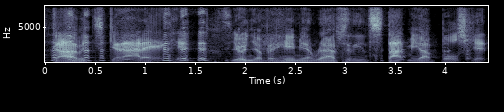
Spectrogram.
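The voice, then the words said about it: Imitates another person's voice. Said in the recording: “That was an excellent impression of me. ... he made you sound like the chocolate person from SpongeBob.”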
